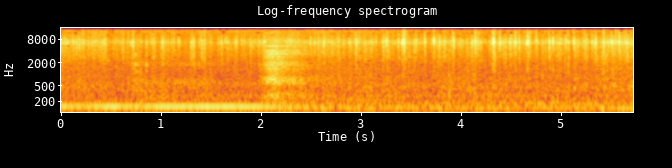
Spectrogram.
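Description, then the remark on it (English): Steady, soft rain patters continuously with occasional sharper drips, a low hum running underneath for the first couple of seconds; no one speaks. “It's these rainy days when I need you the most.”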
